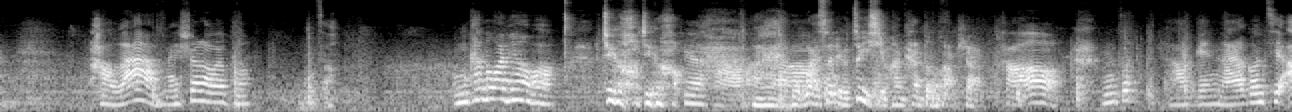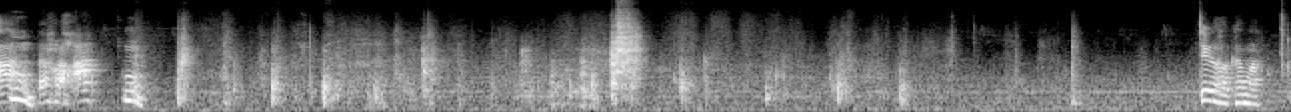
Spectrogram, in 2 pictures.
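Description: A young woman speaks cheerfully and warmly, close by.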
